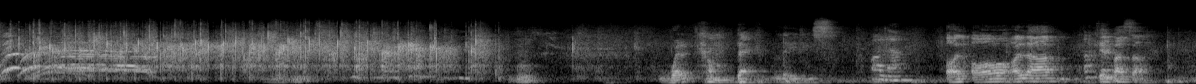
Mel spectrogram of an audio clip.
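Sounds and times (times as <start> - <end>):
audience applause for guests on stage: 0.0 - 5.1
speech: 6.8 - 11.6.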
